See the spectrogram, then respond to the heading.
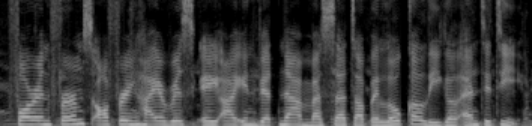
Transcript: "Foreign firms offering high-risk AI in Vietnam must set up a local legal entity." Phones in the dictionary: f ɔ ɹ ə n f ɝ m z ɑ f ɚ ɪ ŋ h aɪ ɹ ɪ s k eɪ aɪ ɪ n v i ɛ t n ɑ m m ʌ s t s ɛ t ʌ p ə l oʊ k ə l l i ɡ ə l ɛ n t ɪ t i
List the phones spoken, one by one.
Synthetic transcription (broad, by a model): f ɔ ɹ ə n f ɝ m s ɑ f ɚ ɪ ŋ h aɪ ɹ ɪ s k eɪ aɪ ɪ n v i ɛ t n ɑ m m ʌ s s ɛ t ʌ p ə l oʊ k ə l l i ɡ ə l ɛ n t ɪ t i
